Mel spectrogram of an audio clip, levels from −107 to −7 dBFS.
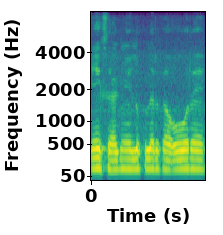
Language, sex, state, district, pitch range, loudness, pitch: Rajasthani, male, Rajasthan, Churu, 130-135 Hz, -15 LUFS, 135 Hz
